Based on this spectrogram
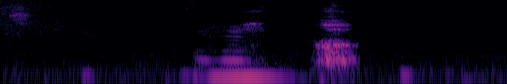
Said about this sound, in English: God damn it, I have the yawns. I'm not tired.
